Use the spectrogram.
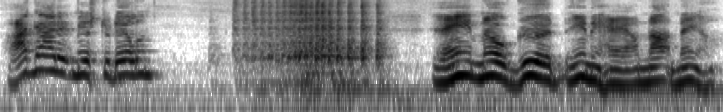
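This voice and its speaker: A man's voice: sits high, measured pace, noisy background. An actor playing a folksy, fussy American deputy who is loyal to his marshal, in a western radio play. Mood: eager, helpful. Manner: folksy rustic drawl, fussy and deferential. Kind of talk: old-time western radio play acting.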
